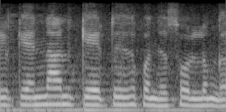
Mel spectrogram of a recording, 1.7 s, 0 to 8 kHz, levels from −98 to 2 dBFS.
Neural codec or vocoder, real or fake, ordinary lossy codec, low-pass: codec, 16 kHz, 8 kbps, FunCodec, trained on Chinese and English, 25 frames a second; fake; AAC, 48 kbps; 7.2 kHz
